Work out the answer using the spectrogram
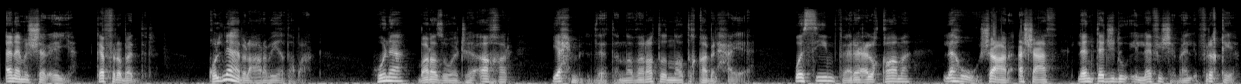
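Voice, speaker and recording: A man narrating a novel as an audiobook, telling it in a wry, storytelling way. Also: fairly low pitch.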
